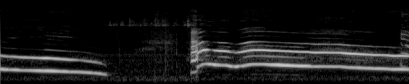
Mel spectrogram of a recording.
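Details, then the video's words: Howling puppy: a long, steady, slightly falling howl, a brief quiet pause, then a second sustained howl that starts with a sharp rise and slowly slides down. "CUTE PUPPIES HOWLING"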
